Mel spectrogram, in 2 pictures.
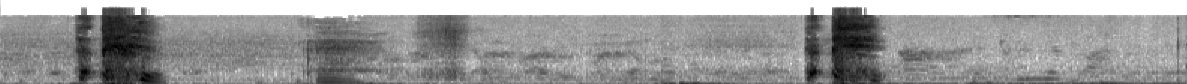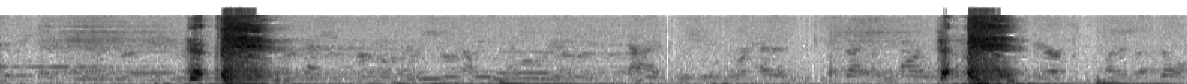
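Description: Four loud sneezes from a person with a cold burst out a few seconds apart, with quieter breathing and sniffling in the pauses between them.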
